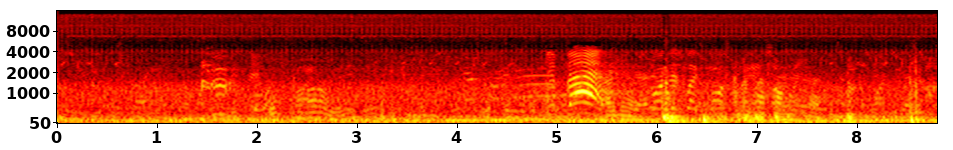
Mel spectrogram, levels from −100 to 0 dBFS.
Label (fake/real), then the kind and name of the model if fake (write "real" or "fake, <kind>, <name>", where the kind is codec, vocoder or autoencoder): real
